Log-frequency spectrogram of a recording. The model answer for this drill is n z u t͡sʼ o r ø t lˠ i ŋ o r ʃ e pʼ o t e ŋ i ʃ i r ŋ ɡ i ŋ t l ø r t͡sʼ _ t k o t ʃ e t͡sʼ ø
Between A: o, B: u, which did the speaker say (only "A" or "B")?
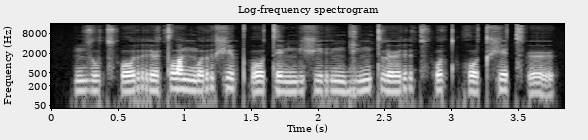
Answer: A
